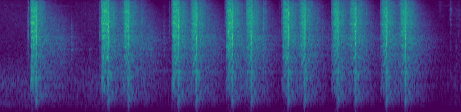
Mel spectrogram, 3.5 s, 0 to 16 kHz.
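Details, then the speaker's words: Airsoft Entrepôt V2 Ama Tsu Maru gearbox with M120 spring (310 to 405-406 FPS) on an 11.1V LiPo: eight crisp, separate shots about two a second, no run-on; the spring tension stops the semi-auto burst, so it fires clean singles. "déjà on peut voir que grâce à la tension du ressort on va plus avoir le burst au niveau du semi avec ses grosses batteries 11 v 1"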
